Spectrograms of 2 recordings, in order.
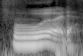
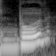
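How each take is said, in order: First: The W is made with an open mouth. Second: The W is made with closed lips. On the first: The speaker calls it right. "Todo abierto" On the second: The speaker calls it wrong. "No cerramos la boca, no es would"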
